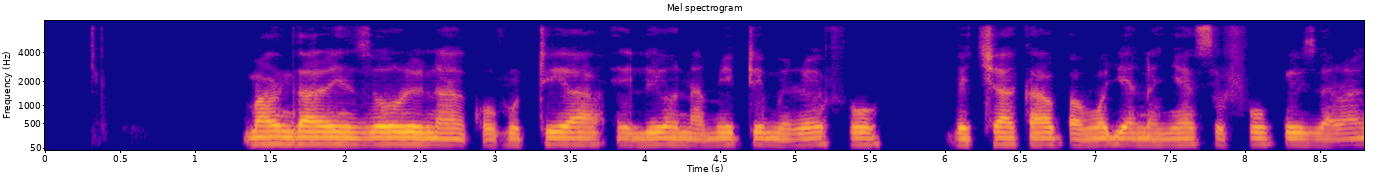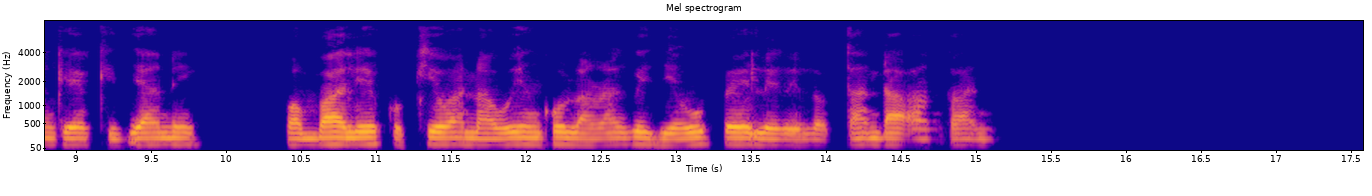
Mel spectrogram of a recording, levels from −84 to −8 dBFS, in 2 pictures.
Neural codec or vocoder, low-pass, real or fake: codec, 16 kHz, 2 kbps, FreqCodec, larger model; 7.2 kHz; fake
